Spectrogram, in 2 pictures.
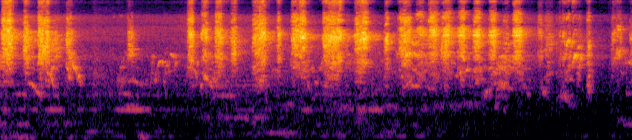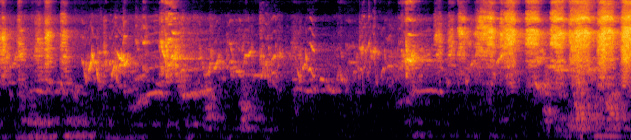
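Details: Colony of budgerigars chirping happily, many birds calling at once in dense overlapping bursts of high, scratchy chirps and warbles, with brief quieter gaps between busier stretches.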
